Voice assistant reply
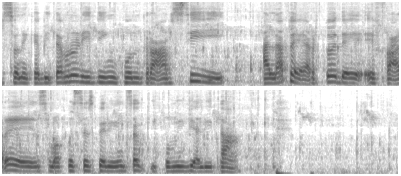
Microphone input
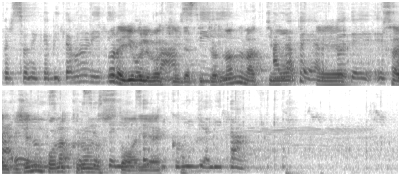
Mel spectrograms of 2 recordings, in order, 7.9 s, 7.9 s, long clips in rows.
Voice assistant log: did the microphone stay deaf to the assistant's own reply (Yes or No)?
No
